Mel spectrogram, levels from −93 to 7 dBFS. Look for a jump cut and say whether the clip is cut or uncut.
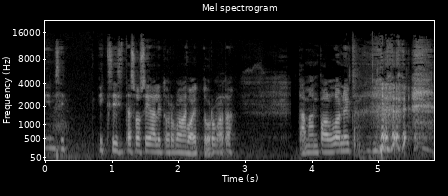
cut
